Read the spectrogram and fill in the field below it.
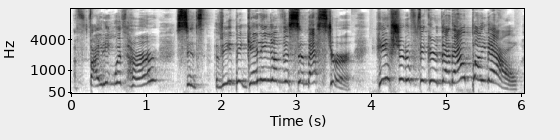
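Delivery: put-on outraged Valley Girl gossip, climbing high. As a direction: gush and seethe like a Valley Girl. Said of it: "I can do Valley Girl".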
